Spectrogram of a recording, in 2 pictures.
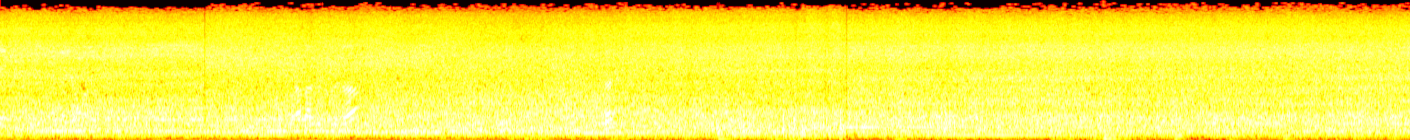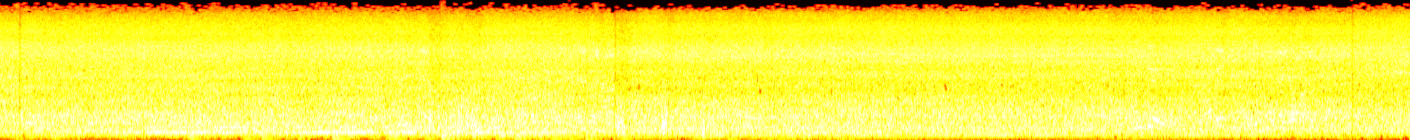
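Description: A waterfall roars loudly and steadily.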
